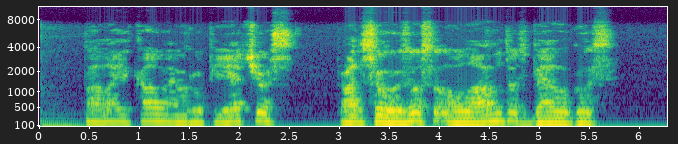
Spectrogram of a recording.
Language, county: Lithuanian, Klaipėda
